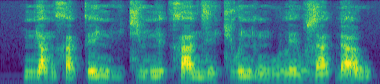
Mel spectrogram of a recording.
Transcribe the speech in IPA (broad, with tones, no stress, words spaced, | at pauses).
ɲa˧ŋ xa˨˩k̚ʔe˨˦ ɲi̤˨˩t͡ɕɨ˧ɲə˦˥t̚ xa˧n ze̤˨˩t͡ɕu˨˦ə̯ɲə̰ː˧˨ ŋu˧˩ le˧˩wza˨˩t̚ɗa̰˧˥w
